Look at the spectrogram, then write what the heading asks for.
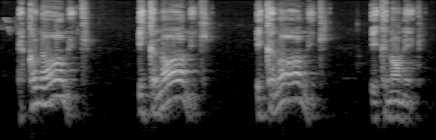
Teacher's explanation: you have the stress syllable in the syllable before the IC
